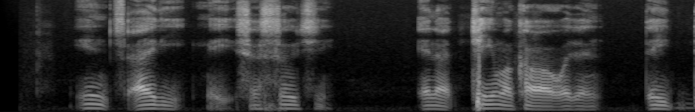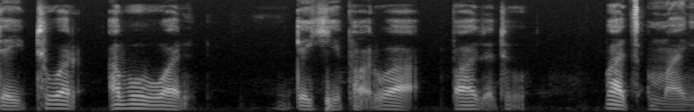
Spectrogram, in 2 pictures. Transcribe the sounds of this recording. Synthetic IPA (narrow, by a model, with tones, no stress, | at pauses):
jɪ˦nsʼaː˦ɽiː˨ | ma̰˨jsɐ˦sːa˦wt͡ʃḭː˨ | jɐ˦naː˨tʰa˦jmɐ˨kʰaː˦wa˨wɐ˦d͡ʒɛ˦n | d̥a˦jda˨jtʰʊ˦wɐ˨r | ʔa˦buː˦bʊ˦wɐ˨ | da˨kʲʰeː˨ɸʰa̰ː˨ɽʊ̰˦waː˨ | b̥aː˦za̰˨tʰo̰ː˦ | baː˦sʼɐ˨mːaː˦niː˦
